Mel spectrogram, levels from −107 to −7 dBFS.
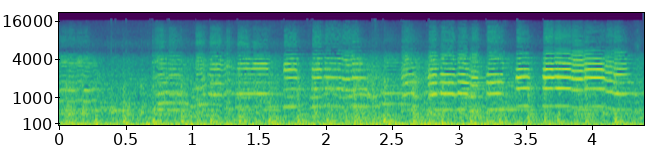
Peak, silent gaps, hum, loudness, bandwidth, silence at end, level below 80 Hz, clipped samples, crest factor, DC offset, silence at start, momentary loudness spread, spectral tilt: -4 dBFS; none; none; -18 LUFS; 16 kHz; 0 s; -24 dBFS; under 0.1%; 14 dB; under 0.1%; 0 s; 7 LU; -4.5 dB/octave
